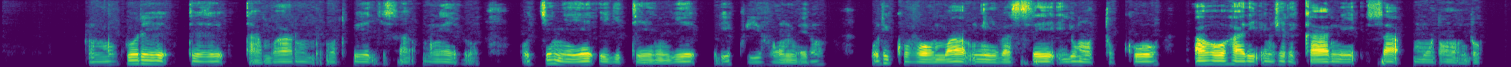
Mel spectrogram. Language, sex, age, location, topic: Kinyarwanda, male, 18-24, Kigali, health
